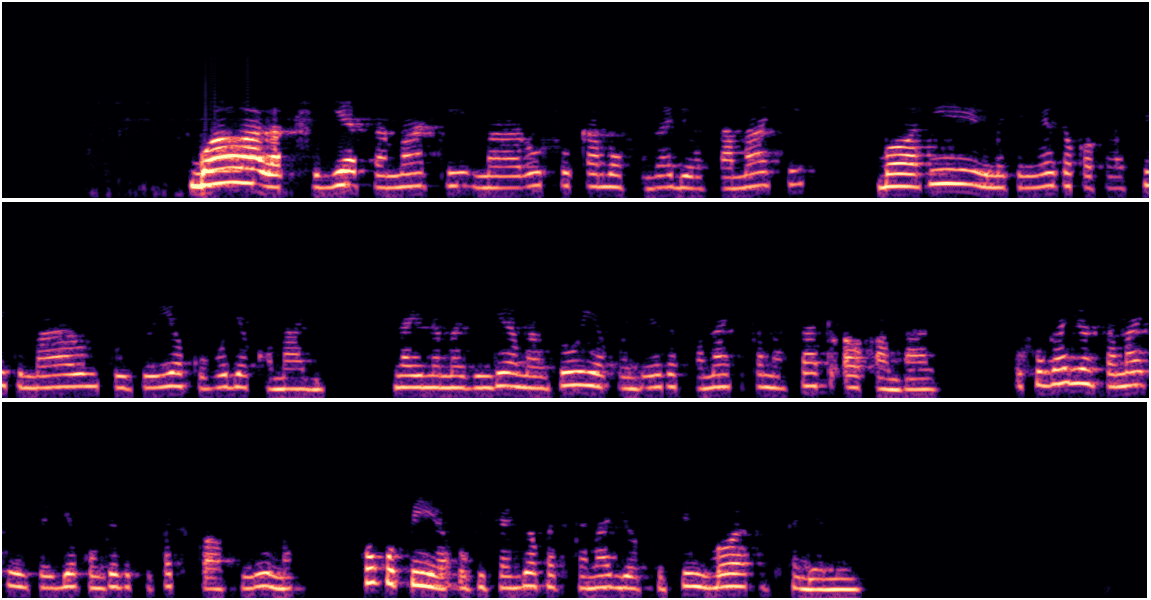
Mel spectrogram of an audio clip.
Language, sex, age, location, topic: Swahili, female, 18-24, Dar es Salaam, agriculture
